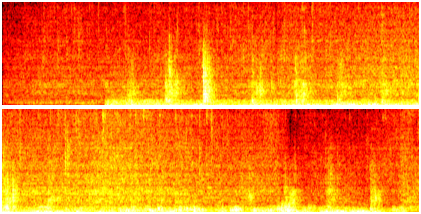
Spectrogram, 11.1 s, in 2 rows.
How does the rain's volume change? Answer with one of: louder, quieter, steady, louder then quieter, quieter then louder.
louder.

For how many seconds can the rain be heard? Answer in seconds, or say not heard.
11 s.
